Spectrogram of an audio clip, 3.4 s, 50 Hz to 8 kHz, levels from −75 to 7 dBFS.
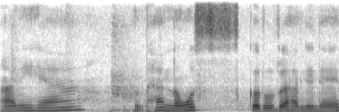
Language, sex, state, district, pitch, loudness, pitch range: Marathi, female, Maharashtra, Washim, 185 Hz, -18 LUFS, 170-215 Hz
